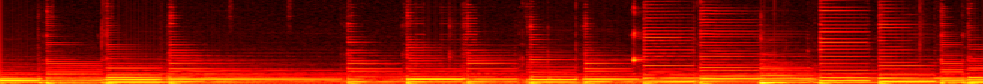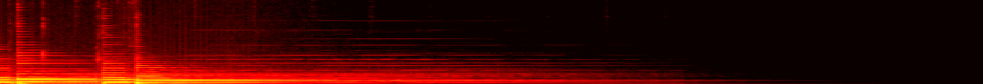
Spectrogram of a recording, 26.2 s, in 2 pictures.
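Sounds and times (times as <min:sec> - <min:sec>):
Christmas carol music: 0:00.0 - 0:22.0.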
